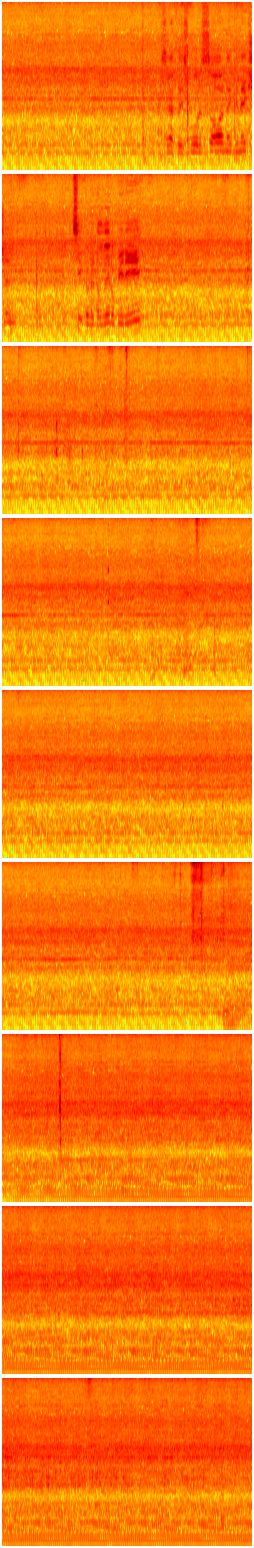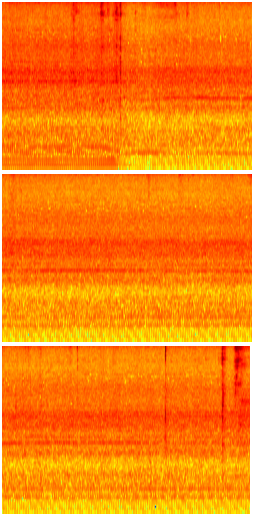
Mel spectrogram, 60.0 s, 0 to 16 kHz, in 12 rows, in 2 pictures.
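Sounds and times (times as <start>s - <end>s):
machine engine running: 0.0s - 59.9s
deep drone: 24.1s - 50.4s.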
